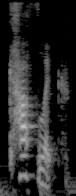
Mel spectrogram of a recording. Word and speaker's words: Catholic: separate very very slight catholic this one's tricky because of that th sound right you might find it easier to keep that extra schwa sound that extra syllable in there between the f and the all consonant sound so this one i understand if you having a little bit of trouble with it but you'll hear catholic three syllables or catholic cass lick shorten it right down to just two there are several buildings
